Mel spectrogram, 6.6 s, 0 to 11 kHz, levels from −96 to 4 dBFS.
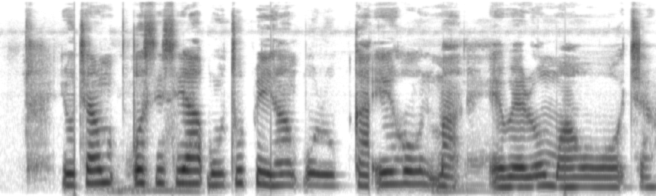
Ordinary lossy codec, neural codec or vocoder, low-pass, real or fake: none; none; none; real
